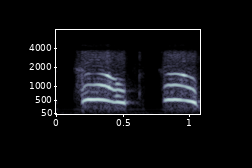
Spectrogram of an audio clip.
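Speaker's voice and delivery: very high, mock tiny little old lady voice.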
